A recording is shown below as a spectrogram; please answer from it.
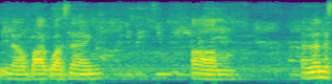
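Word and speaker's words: Baguazhang: It says Bagua Chung, which is not the way that it's pronounced, Bagua Zhang.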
